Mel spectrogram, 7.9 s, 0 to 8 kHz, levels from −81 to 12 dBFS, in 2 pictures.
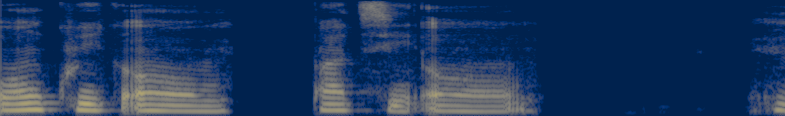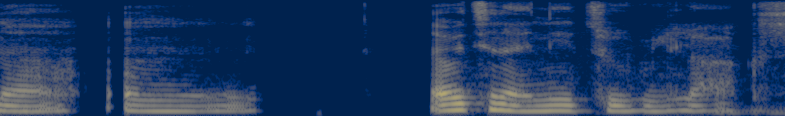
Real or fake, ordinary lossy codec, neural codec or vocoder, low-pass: real; none; none; none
